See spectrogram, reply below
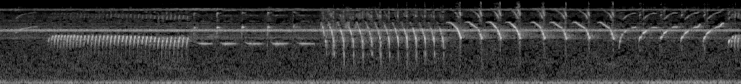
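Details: Belgian canary, strong clean song for training: a steady buzzy trill, a few soft whistles, then a rapid rattling roll that breaks into fast falling sweeps and ends with a short buzz.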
